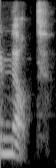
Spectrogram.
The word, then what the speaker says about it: knelt: Oh, there could be KN with a silent K. How about Nelt? Let's try knelt.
